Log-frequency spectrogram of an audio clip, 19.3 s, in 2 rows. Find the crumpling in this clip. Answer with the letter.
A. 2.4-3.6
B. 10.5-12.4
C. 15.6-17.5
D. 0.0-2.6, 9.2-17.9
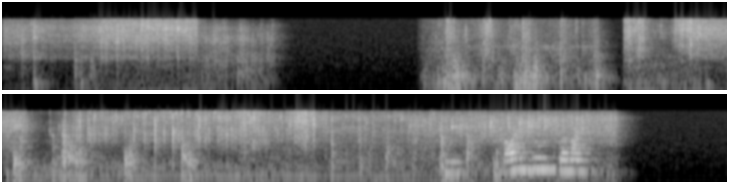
A.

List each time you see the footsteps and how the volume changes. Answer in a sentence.
You can hear the footsteps from 5.6 to 16.4 s, at a steady volume.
